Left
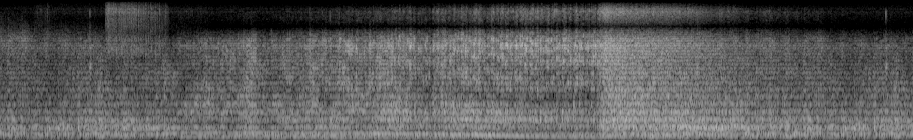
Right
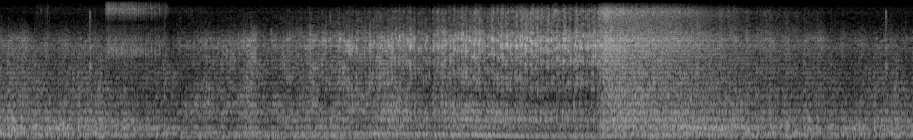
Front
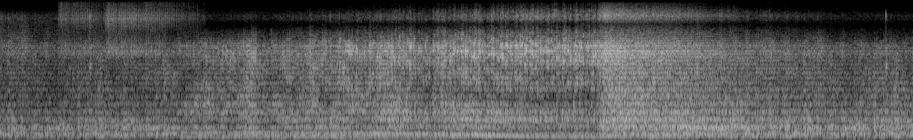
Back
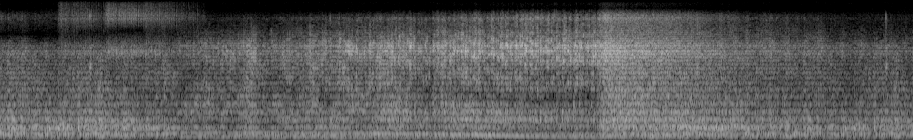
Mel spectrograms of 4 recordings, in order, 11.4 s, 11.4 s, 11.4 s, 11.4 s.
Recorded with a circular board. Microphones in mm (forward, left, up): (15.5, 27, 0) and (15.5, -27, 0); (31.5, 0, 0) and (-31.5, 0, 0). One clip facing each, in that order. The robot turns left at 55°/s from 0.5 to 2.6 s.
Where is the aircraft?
175° right; by 11.4 s 70° left.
